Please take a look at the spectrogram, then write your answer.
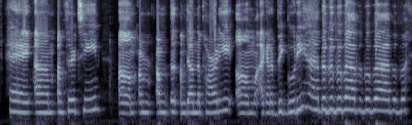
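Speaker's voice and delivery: squeaky fake teen girl; man doing a woman's voice. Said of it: "he does a really good girl voice".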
